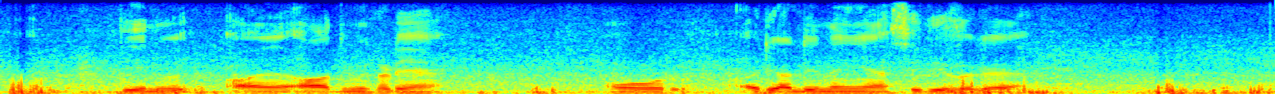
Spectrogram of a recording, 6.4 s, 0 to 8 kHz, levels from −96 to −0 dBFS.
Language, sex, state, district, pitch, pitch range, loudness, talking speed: Hindi, male, Rajasthan, Bikaner, 120 Hz, 110-125 Hz, -17 LUFS, 105 wpm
